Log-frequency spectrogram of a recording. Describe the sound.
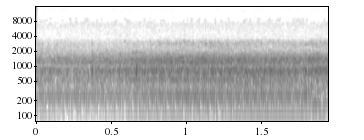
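Car engine running as the vehicle pulls in at a gas station, a low, even, steady hum that stays faint and unchanging throughout with no voices.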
